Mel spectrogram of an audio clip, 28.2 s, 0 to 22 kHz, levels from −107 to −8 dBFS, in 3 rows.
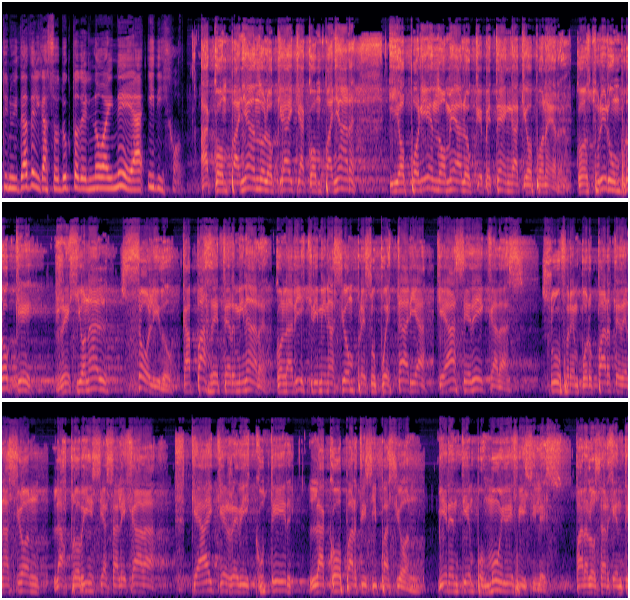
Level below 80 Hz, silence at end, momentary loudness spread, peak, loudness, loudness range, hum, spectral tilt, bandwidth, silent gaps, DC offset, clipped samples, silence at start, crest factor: -86 dBFS; 0 s; 9 LU; -14 dBFS; -30 LUFS; 5 LU; none; -0.5 dB/octave; 16.5 kHz; none; under 0.1%; under 0.1%; 0 s; 18 dB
